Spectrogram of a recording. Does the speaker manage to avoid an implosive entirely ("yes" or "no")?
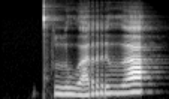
yes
